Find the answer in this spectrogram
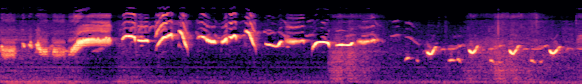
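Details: Chinese hwamei kept as a cage bird, large-bodied, of the 'ngũ trường' style, nodding and dancing as it sings: long rich whistled song of slurred, looping notes, loud at first, then softer rippling phrases.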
